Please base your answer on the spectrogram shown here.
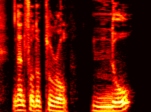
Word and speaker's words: nos: Okay, and then for the plural, nos, vos, and then leur.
